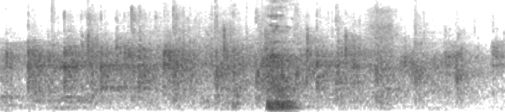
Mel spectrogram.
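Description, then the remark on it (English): A crowd claps steadily, a dense wash of many hands applauding together at moderate volume, with a brief louder swell midway before it carries on evenly. “You can all applaud that.”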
